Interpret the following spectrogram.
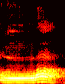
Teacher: Para falar lá, a minha língua vai tocar atrás dos dentes superiores, centrais, depois vai cair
